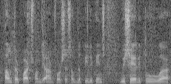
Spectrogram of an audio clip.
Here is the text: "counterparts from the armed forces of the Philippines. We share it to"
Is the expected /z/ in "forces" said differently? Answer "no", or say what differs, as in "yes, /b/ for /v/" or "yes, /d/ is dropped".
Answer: yes, /s/ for /z/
